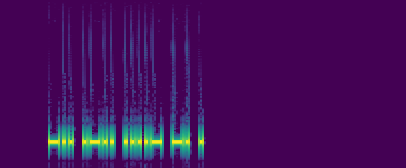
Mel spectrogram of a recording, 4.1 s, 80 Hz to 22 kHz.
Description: Morse code, heard as a keyed tone, about 36 wpm, 700 Hz. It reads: DL4NE
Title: DXCC-100 Call Signs - 5 Characters - 35wpm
